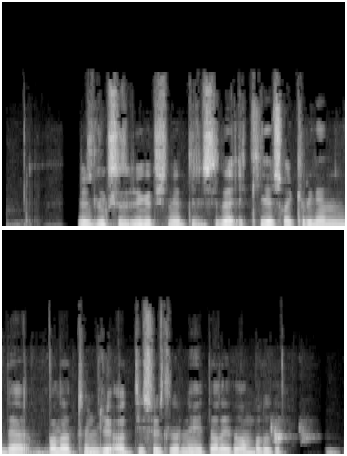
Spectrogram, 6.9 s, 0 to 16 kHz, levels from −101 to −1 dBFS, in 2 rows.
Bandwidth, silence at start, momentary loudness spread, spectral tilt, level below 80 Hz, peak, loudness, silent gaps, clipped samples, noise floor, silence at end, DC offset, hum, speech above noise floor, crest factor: 11 kHz; 0.75 s; 5 LU; -5 dB/octave; -62 dBFS; -4 dBFS; -19 LUFS; none; under 0.1%; -53 dBFS; 0.1 s; under 0.1%; none; 35 dB; 16 dB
